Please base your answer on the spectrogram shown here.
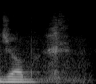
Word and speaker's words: Job: later on like it's the word is pronounced job that's something that always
